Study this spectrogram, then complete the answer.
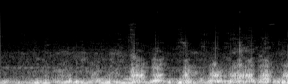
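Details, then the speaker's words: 2017 Maruti Suzuki Swift Dzire on rough road, heard from below the steering, right side, worst going downhill: rapid hollow knocks about three or four a second over bumps, steering rack knock from a worn rack bush. "നമ്മൾ rough റോഡിലൊക്കെ പോകുന്ന സമയത്ത് ഭയങ്കര ഭയങ്കര sound ആണ് സ്റ്റിയറിങ്ങിന്റെ sound ആണ് rack sound ആണ്"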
